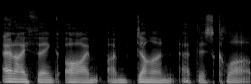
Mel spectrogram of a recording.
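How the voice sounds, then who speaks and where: Recorded very cleanly against a silent background, in a dry, close sound with no echo, a man with a Canadian accent speaks at a fairly low pitch and a fairly slow pace. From Canada (Ontario). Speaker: comedian. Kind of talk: casual chat. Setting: studio. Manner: loud.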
